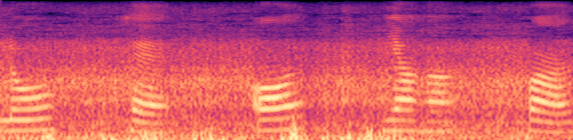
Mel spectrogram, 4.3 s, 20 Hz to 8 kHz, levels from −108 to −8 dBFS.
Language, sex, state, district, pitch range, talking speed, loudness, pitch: Hindi, female, Chandigarh, Chandigarh, 210-230 Hz, 70 wpm, -17 LUFS, 225 Hz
